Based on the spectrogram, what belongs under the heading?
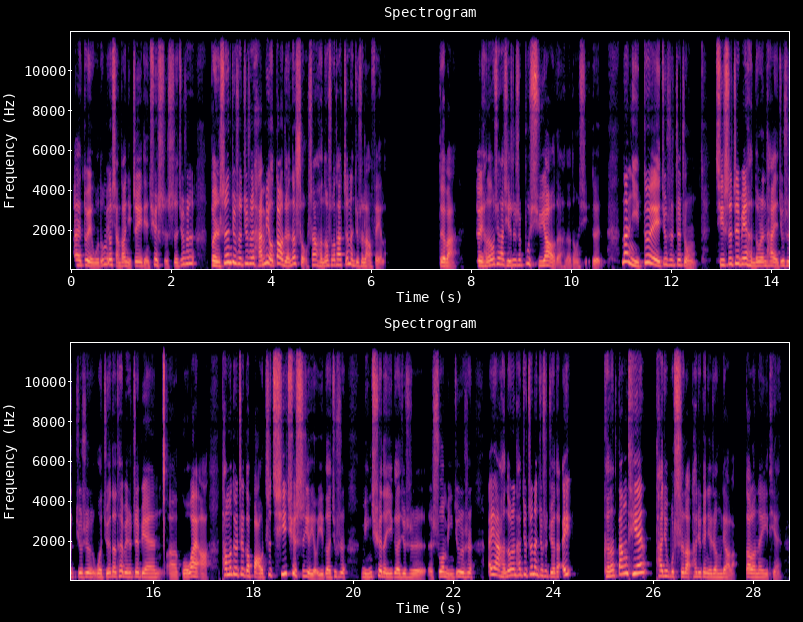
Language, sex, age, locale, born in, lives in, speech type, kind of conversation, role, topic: Chinese, female, 35-39, zh-CN, China, United States, conversation, podcast, host, 你有哪些减少食物浪费的实际做法或想法？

